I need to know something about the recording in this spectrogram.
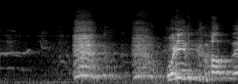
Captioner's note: chuckle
